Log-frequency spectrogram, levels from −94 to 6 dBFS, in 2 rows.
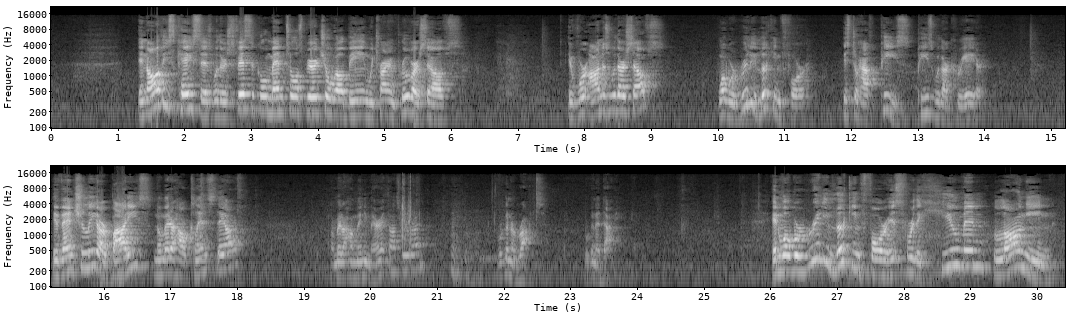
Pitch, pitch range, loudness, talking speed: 200 Hz, 170-245 Hz, -16 LUFS, 135 wpm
